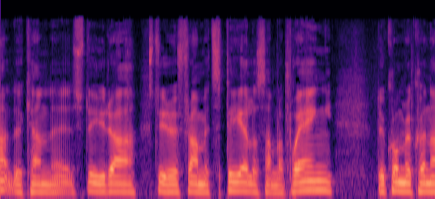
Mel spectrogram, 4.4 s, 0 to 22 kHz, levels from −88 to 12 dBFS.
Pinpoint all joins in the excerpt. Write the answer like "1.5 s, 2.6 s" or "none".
1.5 s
